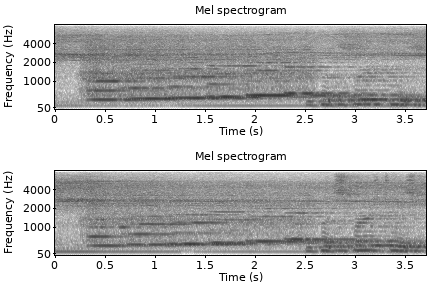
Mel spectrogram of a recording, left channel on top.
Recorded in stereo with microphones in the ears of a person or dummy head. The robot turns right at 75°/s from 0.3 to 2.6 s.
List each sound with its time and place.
0.3 s a flute: 15° right, 3.5 m; by 2.4 s 145° left, 3.5 m
2.5 s a man speaking: 65° right (ahead or behind), 1.4 m; by 3.6 s 55° right (ahead or behind), 1.4 m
